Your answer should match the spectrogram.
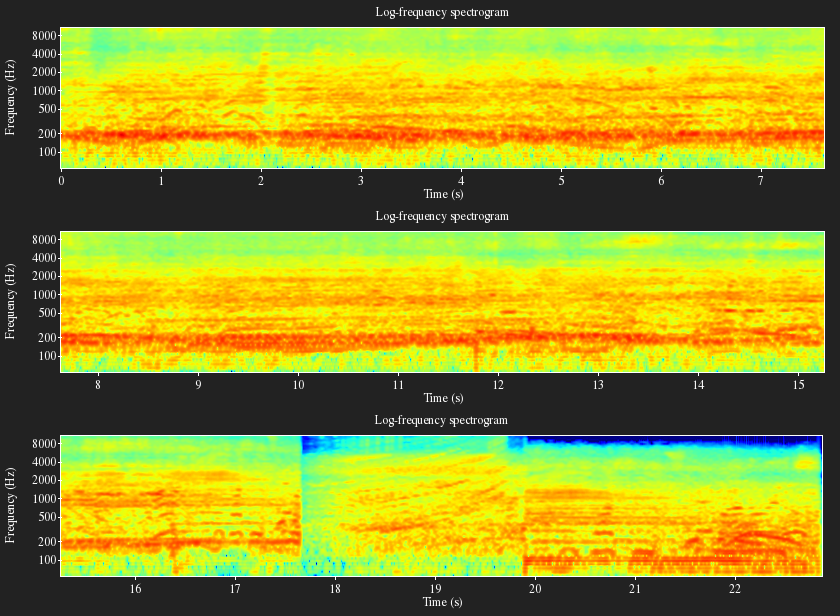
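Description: Small Yugo race cars' engines revving and shifting as they race past on a street circuit, several at once, with crowd voices mixed in. The sound cuts abruptly about eighteen seconds in to another stretch of engines racing.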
